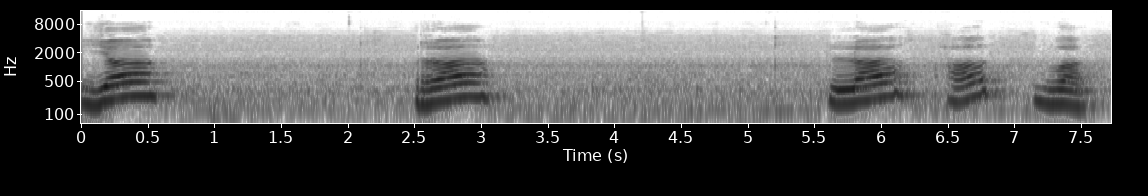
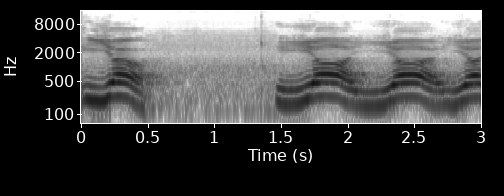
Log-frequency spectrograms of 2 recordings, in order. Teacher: जो हमारी जिह्वा है मुख के किसी भी भाग को पूर्णतः स्पर्श नहीं करती है, उसे अंतस्थ व्यंजन कहते हैं।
